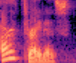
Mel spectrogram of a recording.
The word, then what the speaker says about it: arthritis: be arthritis arthritis arthritis then of course there's the th in the middle there make sure you get your th and don't put enough arthritis arthritis no it's got a bth arthritis time between the teeth arthritis which can be tricky because it's a thr blend so thr your tongue has to go out between the teeth and then back are arthritis arthritis arthritis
